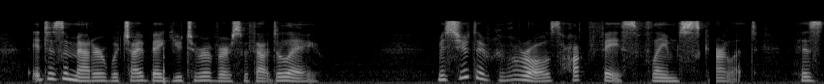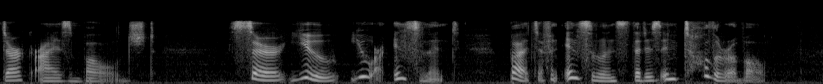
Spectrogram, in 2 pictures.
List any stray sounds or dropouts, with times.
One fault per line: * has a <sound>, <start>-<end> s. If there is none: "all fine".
* has a dropout, 7.1-7.2 s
